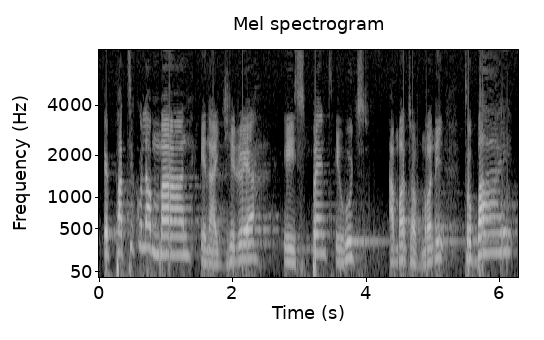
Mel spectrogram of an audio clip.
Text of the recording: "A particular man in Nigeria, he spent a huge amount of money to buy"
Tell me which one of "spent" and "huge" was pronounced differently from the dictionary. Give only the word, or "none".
huge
